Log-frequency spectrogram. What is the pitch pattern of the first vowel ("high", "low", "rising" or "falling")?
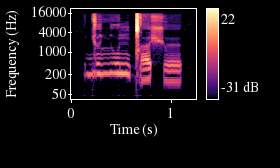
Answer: high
